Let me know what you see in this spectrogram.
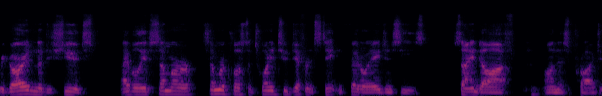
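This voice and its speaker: This man has an unremarkable speaking voice with an American accent and medium pitch. He talks at a fairly quick pace with fairly even intonation. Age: 60s. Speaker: fishing guide. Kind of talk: public comment testimony.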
